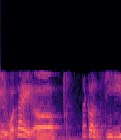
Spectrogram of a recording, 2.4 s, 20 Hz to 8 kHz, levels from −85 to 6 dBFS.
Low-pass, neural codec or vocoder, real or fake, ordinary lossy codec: 7.2 kHz; none; real; AAC, 16 kbps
